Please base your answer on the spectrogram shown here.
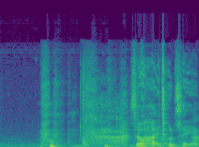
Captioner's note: laughs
